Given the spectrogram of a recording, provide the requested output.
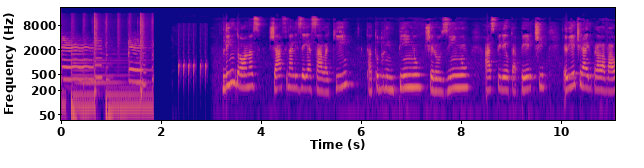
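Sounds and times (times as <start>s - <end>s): cartoon popping sound effect: 2.2s - 3.0s
woman speaking: 3.2s - 11.0s.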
